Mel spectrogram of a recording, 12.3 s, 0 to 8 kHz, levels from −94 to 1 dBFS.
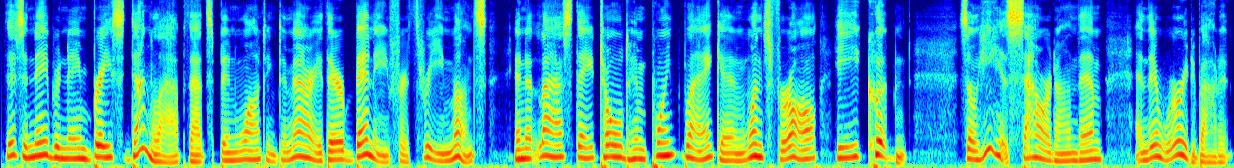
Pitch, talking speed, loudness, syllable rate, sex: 175 Hz, 200 wpm, -19 LUFS, 4.8 syllables/s, male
